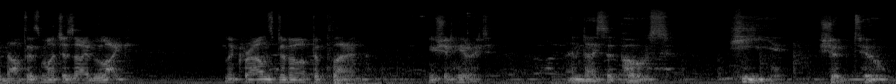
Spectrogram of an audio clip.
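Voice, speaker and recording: An actor playing a grave, world-weary resistance leader in a fantasy game, speaking in measured lines. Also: male voice, low-pitched, echoey room, crowd noise. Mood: grave, bitter. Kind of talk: dramatic fantasy game voice acting.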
